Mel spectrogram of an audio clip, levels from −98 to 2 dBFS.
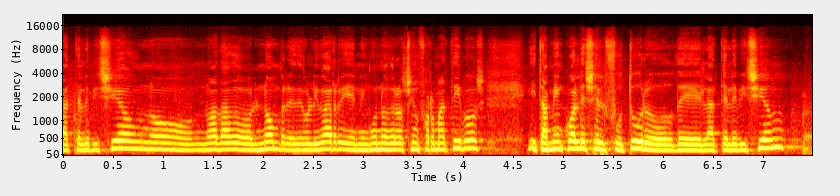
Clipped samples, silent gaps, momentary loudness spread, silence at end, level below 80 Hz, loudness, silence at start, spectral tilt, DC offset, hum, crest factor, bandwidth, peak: under 0.1%; none; 7 LU; 0 s; -48 dBFS; -14 LUFS; 0 s; -7 dB/octave; under 0.1%; none; 14 dB; 12.5 kHz; 0 dBFS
